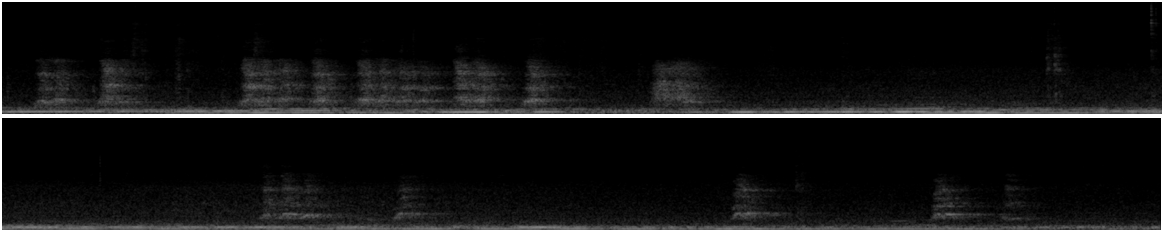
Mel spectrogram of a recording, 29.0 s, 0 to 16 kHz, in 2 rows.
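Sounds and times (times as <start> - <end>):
low steady rumble: 0.0 - 13.0
dog barking: 0.4 - 7.5, 8.1 - 9.1, 17.7 - 20.2, 23.6 - 24.6, 26.0 - 27.7.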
